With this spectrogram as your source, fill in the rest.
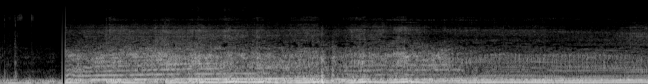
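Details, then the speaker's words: K24 AWD Honda Civic drag car on a pass at PFI SpeedFest, Pueblo, after warming up: the engine note wavers and stumbles under load, misfiring really badly, as if down a cylinder. "car started misfiring really really bad it feels like it's down a cylinder or [Music] something doesn't sound good it's like misfiring big time"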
